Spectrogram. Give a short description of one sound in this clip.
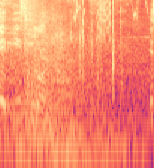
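Fingers type on a computer keyboard.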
